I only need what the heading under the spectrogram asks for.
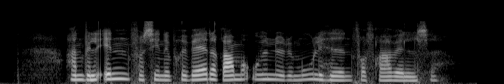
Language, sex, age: Danish, female, 28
